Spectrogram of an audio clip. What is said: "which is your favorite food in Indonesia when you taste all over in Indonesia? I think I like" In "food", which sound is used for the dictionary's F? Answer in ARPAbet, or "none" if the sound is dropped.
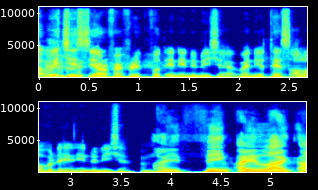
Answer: P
